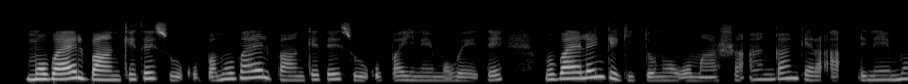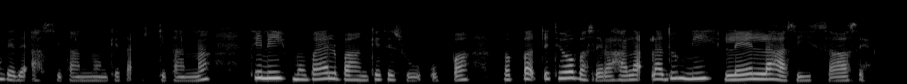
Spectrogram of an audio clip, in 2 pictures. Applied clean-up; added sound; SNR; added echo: none; none; none; none.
